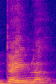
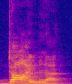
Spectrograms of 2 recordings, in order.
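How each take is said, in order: First: Daimler is pronounced the English way. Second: Daimler is pronounced the German way. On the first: "rather than a Daimler" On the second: "I do on this occasion, so I will refer to that car as a Daimler"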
